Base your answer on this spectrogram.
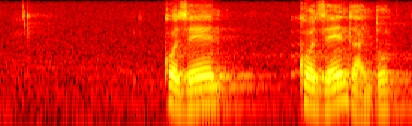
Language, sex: Xhosa, male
